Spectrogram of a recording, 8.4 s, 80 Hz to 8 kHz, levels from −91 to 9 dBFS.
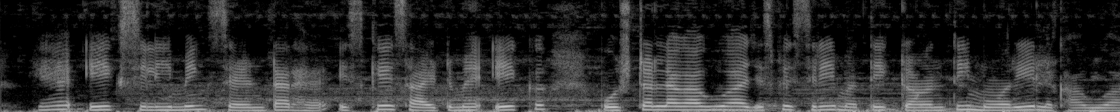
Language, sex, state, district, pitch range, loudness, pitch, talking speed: Hindi, female, Uttar Pradesh, Etah, 220-250 Hz, -25 LUFS, 235 Hz, 150 wpm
